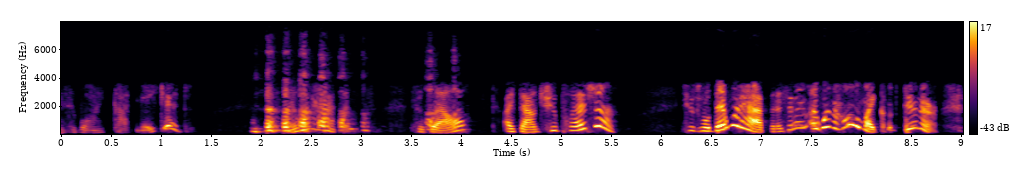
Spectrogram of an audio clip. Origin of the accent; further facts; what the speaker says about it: New York City, New York, United States; I'm a New Yorker, absolutely.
